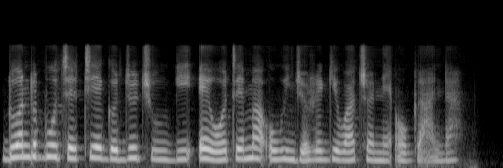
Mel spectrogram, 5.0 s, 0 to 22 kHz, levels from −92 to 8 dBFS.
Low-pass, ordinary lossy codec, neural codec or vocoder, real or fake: 7.2 kHz; none; codec, 16 kHz, about 1 kbps, DyCAST, with the encoder's durations; fake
